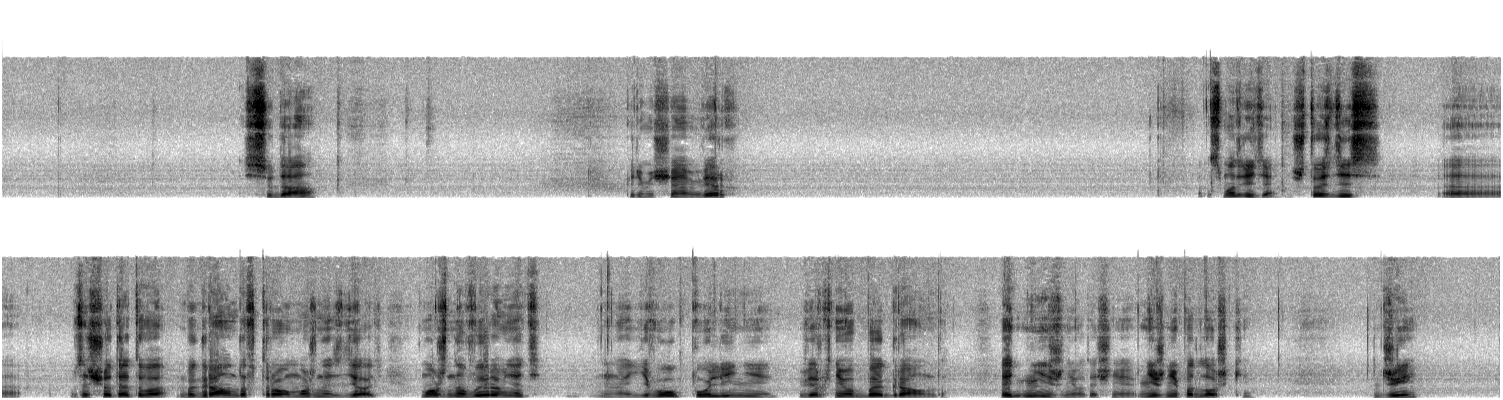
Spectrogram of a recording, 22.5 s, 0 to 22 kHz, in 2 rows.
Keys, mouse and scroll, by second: 3.8-5.0 drag, 9.7 middle click, 11.9 z, 15.7-17.2 middle drag, 21.5 g.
